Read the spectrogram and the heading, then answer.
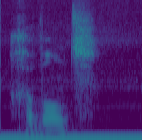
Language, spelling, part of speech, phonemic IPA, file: Dutch, gewond, verb / adjective, /ɣəˈwɔnt/, Nl-gewond.ogg
- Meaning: past participle of wonden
